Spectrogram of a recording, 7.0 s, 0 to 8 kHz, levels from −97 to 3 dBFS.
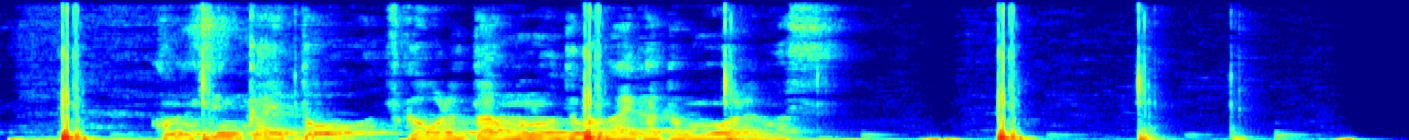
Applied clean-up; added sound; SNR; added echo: classical method WPE with log-MMSE.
